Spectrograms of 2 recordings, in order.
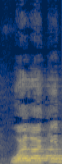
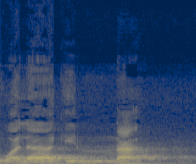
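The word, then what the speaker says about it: وَلَٰكِنَّ: Walakin lan tetapine bitasydid wa takhfif. Ana sing maca tasydid berarti walakinna. Ada yang membaca takhfif berarti walakin. Kalau kita membacanya yang diajarkan guru-guru kita napa? Walakinna.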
